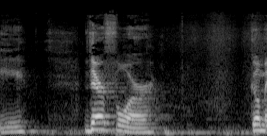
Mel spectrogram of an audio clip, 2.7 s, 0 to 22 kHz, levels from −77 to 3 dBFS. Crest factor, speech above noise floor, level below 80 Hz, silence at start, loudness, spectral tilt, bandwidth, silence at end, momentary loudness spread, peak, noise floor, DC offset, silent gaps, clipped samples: 20 dB; 20 dB; -56 dBFS; 0 s; -22 LUFS; -5 dB/octave; 16 kHz; 0 s; 23 LU; -4 dBFS; -42 dBFS; under 0.1%; none; under 0.1%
